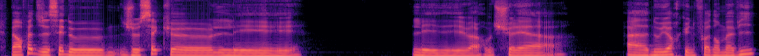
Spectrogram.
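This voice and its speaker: A man chatting casually on a live stream, recapping his tournament run in a rambling, animated way and answering viewer chat. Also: mid-range voice, clean tone, dry recording, studio quality. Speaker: card game player recapping a tournament.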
